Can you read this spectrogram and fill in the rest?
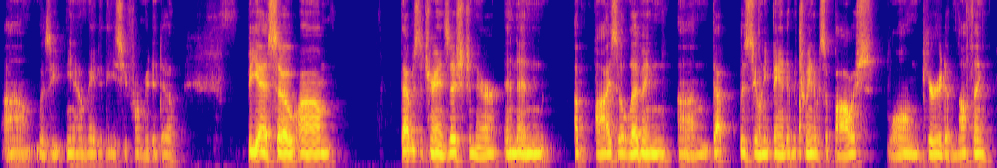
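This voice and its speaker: A man's voice: low voice, big pitch swings, moderate pace, gravelly, fairly bright tone. A middle-aged American man chatting casually in an interview as a musician, rambling a little and searching for words.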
